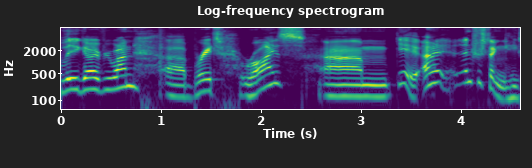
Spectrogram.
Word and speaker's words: Ruys: Brett Ruys. Interesting, he said. Not rice or Reese, which is what I actually thought it had been for a number of years, but he said rhymes with guys.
